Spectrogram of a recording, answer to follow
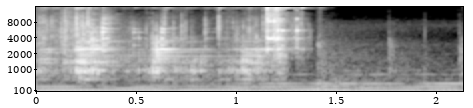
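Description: Background music with a steady low drone. Over it, a burst of metallic clinking and jingling rings out during the first second and a half.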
